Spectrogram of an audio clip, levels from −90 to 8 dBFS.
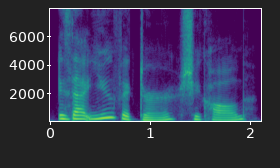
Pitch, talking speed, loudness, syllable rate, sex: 205 Hz, 170 wpm, -18 LUFS, 4.4 syllables/s, female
